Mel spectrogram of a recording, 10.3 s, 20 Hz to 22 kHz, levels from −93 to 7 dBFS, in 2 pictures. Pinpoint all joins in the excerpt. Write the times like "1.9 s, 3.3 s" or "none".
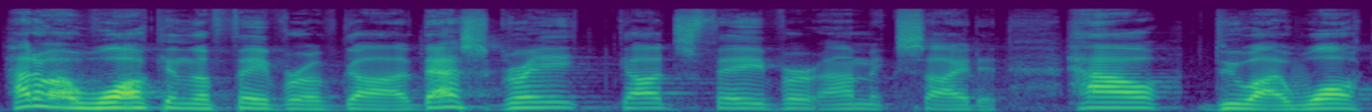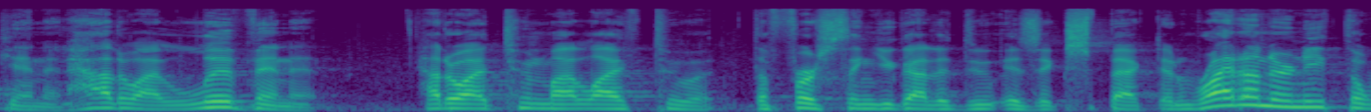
4.4 s, 7.9 s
